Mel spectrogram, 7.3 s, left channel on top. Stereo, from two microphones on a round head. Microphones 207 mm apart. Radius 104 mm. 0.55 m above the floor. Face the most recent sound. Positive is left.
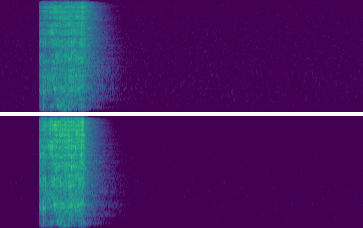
turn(degrees=-45)  # may be behind; listen again after turning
